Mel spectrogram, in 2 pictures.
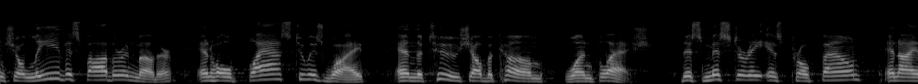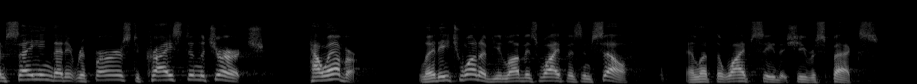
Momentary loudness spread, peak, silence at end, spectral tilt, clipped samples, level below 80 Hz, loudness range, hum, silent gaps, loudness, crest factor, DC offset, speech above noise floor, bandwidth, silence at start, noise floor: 9 LU; -18 dBFS; 0.4 s; -3.5 dB/octave; under 0.1%; -84 dBFS; 2 LU; none; none; -35 LUFS; 18 dB; under 0.1%; 44 dB; 7.6 kHz; 0 s; -79 dBFS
